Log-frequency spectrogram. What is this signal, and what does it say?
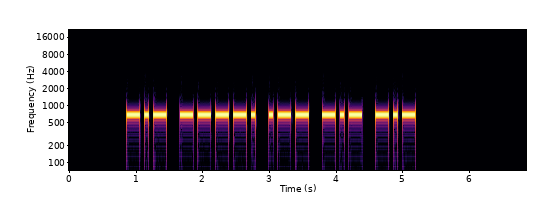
Morse code, heard as a keyed tone, about 19 wpm, 700 Hz. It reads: K9WKK
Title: Speed Racing - USA Call Signs 15wpm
